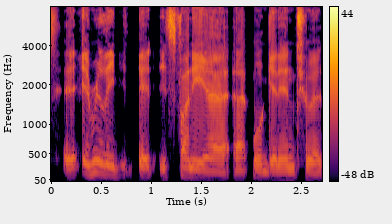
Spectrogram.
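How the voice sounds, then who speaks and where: In a Canadian accent, a man speaks at a moderate pace on a very clean recording with a silent background and a dry, close sound with no echo. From Canada, Ontario. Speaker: retired fighter and test pilot. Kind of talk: podcast interview. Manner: halting, with frequent fillers.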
